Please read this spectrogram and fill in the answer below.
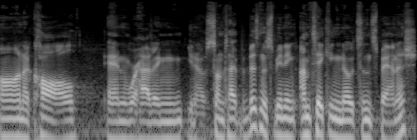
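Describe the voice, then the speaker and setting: Speaking with fairly even intonation, a man with an American accent has a plain, everyday voice at a medium pitch. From Boston, Argentinian family. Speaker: businessman, panel guest. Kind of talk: panel discussion. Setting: stage with audience.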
